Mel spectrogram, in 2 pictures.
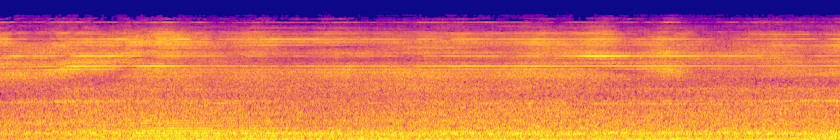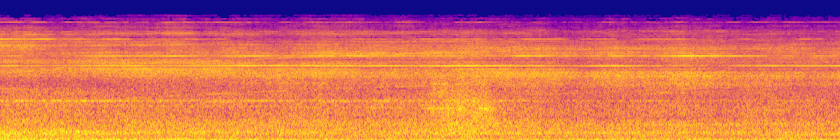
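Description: Aircraft jet engines spool up at Vancouver Airport, a loud, steady roar with a high whine layered over it that persists throughout, heard from close range without any speech.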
